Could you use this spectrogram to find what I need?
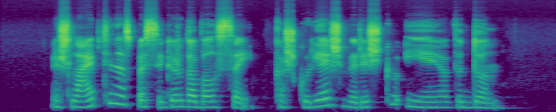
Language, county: Lithuanian, Šiauliai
